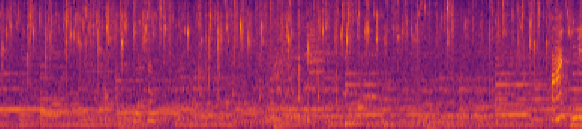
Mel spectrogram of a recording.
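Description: Egg-coated mutton shami kababs shallow-frying in hot oil, sizzling with a steady fine crackle. Background music with long held tones plays underneath.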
